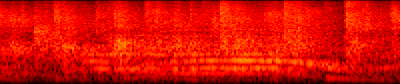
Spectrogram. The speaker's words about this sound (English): And another round for applause for our other amazing performers tonight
